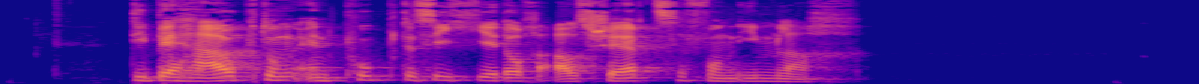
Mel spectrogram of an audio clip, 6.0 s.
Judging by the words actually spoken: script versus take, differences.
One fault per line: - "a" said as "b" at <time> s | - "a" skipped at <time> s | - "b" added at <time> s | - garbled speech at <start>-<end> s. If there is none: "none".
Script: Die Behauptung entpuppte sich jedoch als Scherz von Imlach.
none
